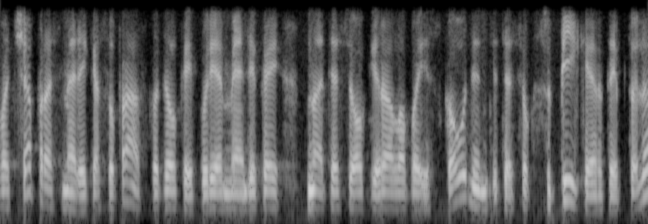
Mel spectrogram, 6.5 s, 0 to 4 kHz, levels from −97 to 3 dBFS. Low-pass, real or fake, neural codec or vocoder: 3.6 kHz; real; none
